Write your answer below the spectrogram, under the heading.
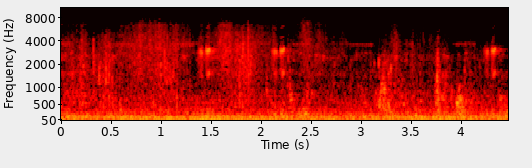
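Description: A small boat being rowed out across a calm lake, with a steady wash of lapping water and a few brief creaks and splashes from the oars, with no voices.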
